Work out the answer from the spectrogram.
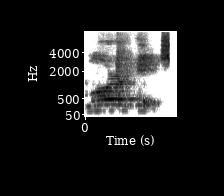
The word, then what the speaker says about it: mortgage: We don't pronounce the T. Okay, so it's not mort, but mortgage.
